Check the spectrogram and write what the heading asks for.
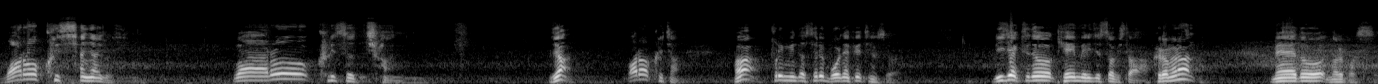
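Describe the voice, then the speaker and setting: A man's voice: on the high side, sing-song, normal speed, long pauses, darkish tone, husky, lo-fi sound. A man delivering a rambling, repetitive street monologue into a phone camera, scattering English phrases and grunted fillers through his speech. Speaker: vlogger. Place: outdoors on a city street.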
